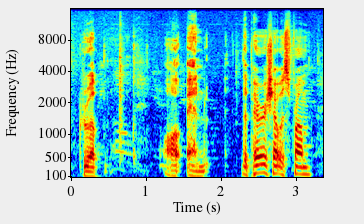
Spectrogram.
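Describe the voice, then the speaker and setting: A man speaks at a fairly quick pace with a lively intonation and an American accent, over noticeable background noise. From US Midwest, Omaha, Nebraska. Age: 70s. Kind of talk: oral history interview. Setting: church. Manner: halting.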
